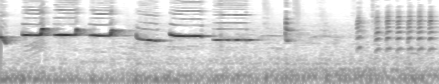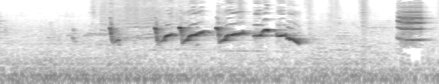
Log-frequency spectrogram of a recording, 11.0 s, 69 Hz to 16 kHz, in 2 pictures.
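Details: Black-throated laughingthrush sings in 2017 with a rapid string of bright whistled notes, then a buzzing trill and quiet pauses. Jumpy, warbling whistles rise and fall before a single final harsh note.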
